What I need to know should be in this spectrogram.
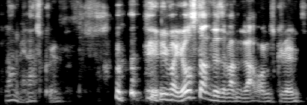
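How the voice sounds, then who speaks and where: Man, husky and animated, podcast reader with a wry streak. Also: mid-range voice, normal speed. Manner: lively, chatty, wry teasing. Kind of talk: reading poems and casual chat.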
